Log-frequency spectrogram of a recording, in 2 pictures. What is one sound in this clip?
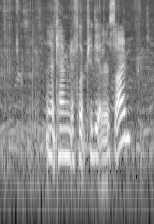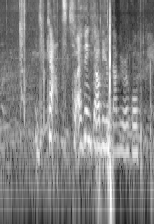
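A book is closed and slid across a carpet.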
